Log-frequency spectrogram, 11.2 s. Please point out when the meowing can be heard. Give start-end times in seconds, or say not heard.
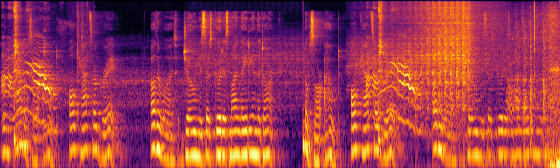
0.0-1.9, 7.3-8.7.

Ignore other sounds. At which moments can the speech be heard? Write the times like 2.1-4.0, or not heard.
0.0-11.1.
